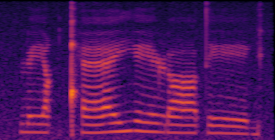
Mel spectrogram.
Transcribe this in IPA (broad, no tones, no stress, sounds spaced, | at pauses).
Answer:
ɳ eː q ǃʰ æː j eː ɭ ɾ ɒː t eː ɡ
